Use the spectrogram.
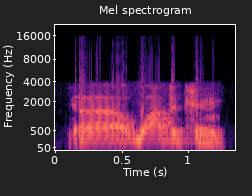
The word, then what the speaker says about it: Wahpeton: Chad in Wahpeton, North Dakota. Am I saying it right, Chad? Wahpeton, but it's close.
